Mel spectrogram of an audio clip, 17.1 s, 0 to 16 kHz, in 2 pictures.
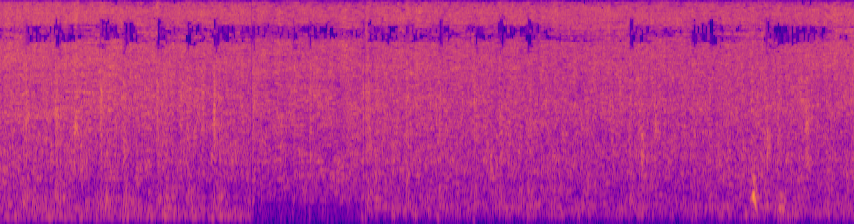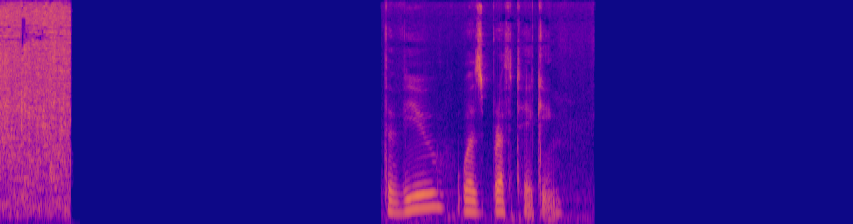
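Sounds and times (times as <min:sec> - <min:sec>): water rushing and splashing: 0:00.0 - 0:09.3.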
